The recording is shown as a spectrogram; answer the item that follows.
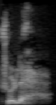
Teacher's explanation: fait entendre un tout petit A qui n'est pas une vraie voyelle et donc effectivement qui ne compte pas comme voyelle. C'est d'ailleurs pour ça que les massorettes le décalent légèrement en disant c'est entre le serré et juste avant d'attaquer le la guturale. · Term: demi a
